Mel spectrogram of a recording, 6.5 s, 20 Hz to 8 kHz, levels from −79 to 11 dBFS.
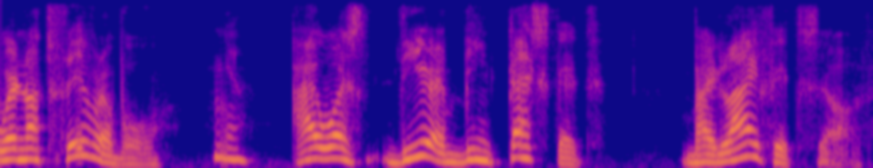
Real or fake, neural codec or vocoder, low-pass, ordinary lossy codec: real; none; 7.2 kHz; Opus, 32 kbps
